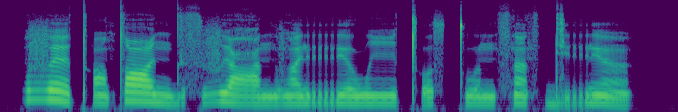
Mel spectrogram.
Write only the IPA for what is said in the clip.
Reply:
v ɛ tʼ ã tˤ iː n d ɪ s v ɪ ʕ a n v ã rʲ ə w iː tʼ o s tʷ əː n s ã s dʲ œ rʲ œ̃

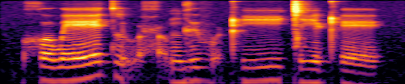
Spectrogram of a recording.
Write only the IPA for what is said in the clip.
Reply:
x o w eː t l ṵ ħ o̰ ŋ ɡ ɨ v o̰ ʈʰ iː ǀ iː ʈʰ eː

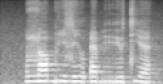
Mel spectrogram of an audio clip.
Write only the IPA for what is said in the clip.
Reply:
ɮ ɒ b i z i ʊ̯ ʔ æ b rʲ o tʲ æ

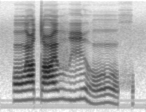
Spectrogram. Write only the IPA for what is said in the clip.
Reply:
ɔ˦˥ j dˤ ɛ˦˥ v i˦˥ ɦ o˩˧˩ x

